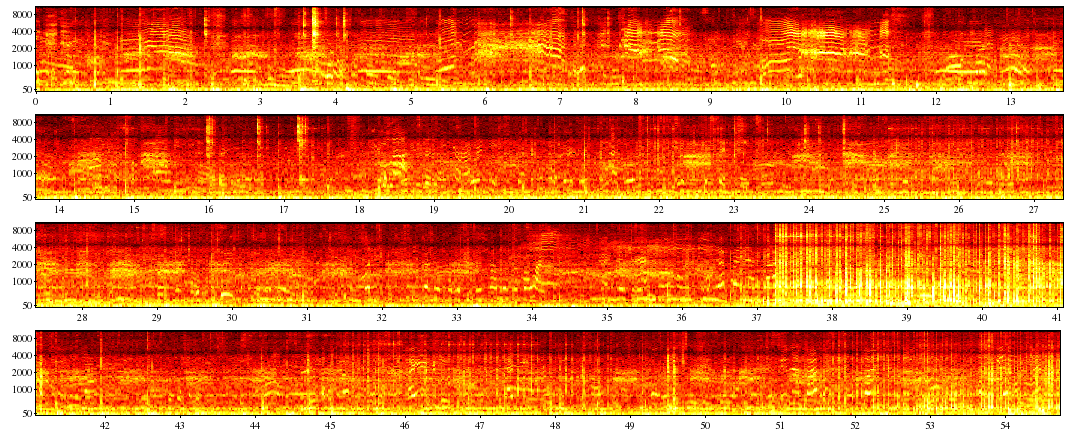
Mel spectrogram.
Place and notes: Utena, Lithuania, another kids playground
Quarantine is still in action in Lithuania, however people are people and kids playgrounds are full of kids. Sennheiser ambeo headset recording.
